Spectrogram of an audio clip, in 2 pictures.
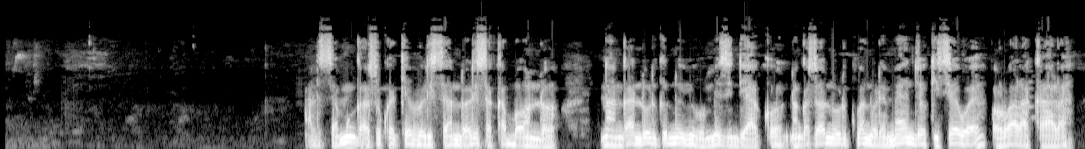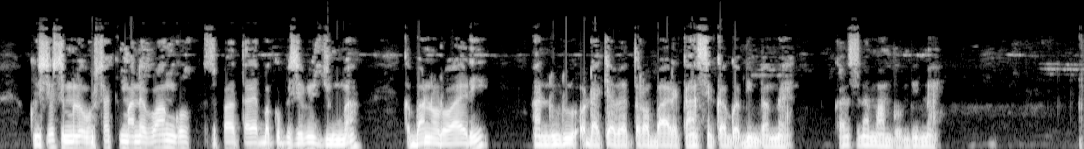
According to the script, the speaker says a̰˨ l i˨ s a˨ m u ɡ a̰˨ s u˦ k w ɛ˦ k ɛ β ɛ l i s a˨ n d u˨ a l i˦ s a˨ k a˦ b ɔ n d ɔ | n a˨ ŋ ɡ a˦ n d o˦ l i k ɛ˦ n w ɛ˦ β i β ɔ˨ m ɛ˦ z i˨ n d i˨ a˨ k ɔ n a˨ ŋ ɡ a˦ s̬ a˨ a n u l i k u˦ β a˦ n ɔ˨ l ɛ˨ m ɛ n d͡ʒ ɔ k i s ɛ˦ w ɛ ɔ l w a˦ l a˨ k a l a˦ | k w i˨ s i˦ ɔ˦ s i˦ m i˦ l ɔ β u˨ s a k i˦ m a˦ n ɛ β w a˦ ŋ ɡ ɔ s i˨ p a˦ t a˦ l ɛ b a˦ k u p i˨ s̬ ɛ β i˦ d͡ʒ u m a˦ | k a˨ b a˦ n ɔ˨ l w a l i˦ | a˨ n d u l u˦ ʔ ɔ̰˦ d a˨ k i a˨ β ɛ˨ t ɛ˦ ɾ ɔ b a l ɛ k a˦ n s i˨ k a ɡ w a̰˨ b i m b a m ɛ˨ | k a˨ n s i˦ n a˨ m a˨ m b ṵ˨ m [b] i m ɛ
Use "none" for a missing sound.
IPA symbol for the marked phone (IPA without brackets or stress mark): b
